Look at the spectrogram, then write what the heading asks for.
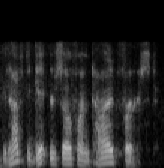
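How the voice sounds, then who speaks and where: A man's voice: medium pitch, lively intonation, normal speed, natural voice. Needling sidekick, read by a man: dry, blunt, confrontational, very varied intonation, slightly lo-fi sound. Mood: dry, sardonic. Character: blunt, sardonic companion who needles a captive. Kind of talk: script table read. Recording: dull lo-fi sound.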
